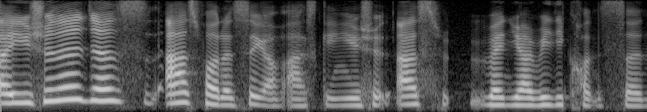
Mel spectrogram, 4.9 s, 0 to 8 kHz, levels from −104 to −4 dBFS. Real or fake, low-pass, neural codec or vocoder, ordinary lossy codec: real; none; none; none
